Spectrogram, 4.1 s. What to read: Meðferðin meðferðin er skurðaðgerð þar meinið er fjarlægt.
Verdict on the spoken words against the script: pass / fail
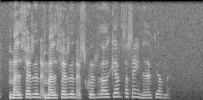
pass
